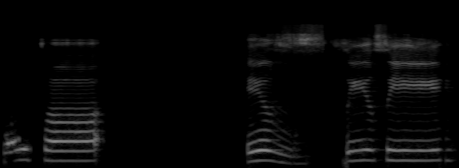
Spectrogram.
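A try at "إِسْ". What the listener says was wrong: Lagi ulangi di hati-hati ya, jangan ke Z ya. Ini Ana dengar di alirannya kayak Z ya. Jadi S ya, S.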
